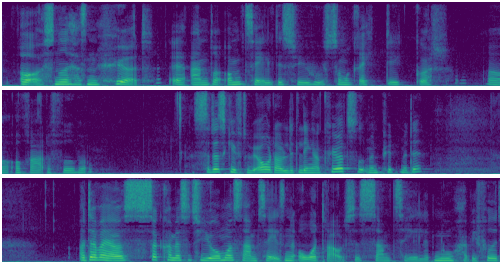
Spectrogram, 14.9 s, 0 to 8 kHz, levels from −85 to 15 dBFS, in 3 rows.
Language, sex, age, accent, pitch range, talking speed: Danish, female, 30-49, native, 180-215 Hz, 210 wpm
